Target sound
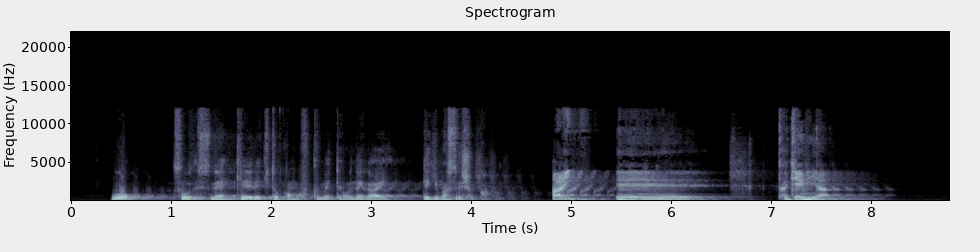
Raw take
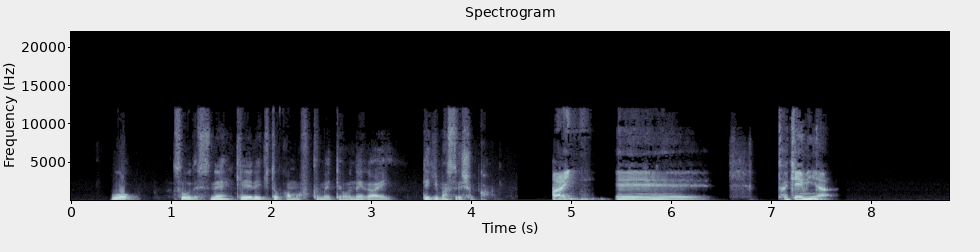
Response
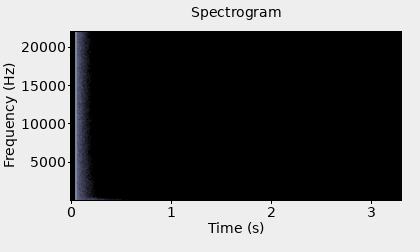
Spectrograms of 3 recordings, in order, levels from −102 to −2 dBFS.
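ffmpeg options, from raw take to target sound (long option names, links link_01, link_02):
-filter_complex "[0:a]asplit=2[link_01][link_02];[link_02]adelay=134,lowpass=frequency=3800:poles=1,volume=-16.5dB,asplit=2[link_03][link_04];[link_04]adelay=134,lowpass=frequency=3800:poles=1,volume=0.53,asplit=2[link_05][link_06];[link_06]adelay=134,lowpass=frequency=3800:poles=1,volume=0.53,asplit=2[link_07][link_08];[link_08]adelay=134,lowpass=frequency=3800:poles=1,volume=0.53,asplit=2[link_09][link_10];[link_10]adelay=134,lowpass=frequency=3800:poles=1,volume=0.53[link_11];[link_01][link_03][link_05][link_07][link_09][link_11]amix=inputs=6:normalize=0[link_12];[1:a]atrim=start_sample=2205,asetrate=88200,aresample=44100[link_13];[link_12][link_13]afir=irnorm=-1:irlink=0"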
